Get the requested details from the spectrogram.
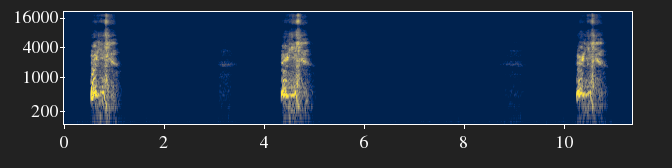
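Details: Tickly sneezes: three separate sharp sneezes about four seconds apart, each preceded by a faint inhaled catch, in a quiet room.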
